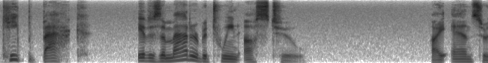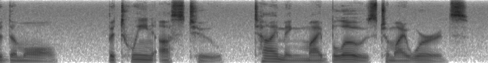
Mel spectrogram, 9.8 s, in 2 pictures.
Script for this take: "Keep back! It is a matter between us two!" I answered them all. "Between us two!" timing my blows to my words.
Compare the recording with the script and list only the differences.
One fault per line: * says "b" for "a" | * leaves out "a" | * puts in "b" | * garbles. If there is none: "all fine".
all fine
